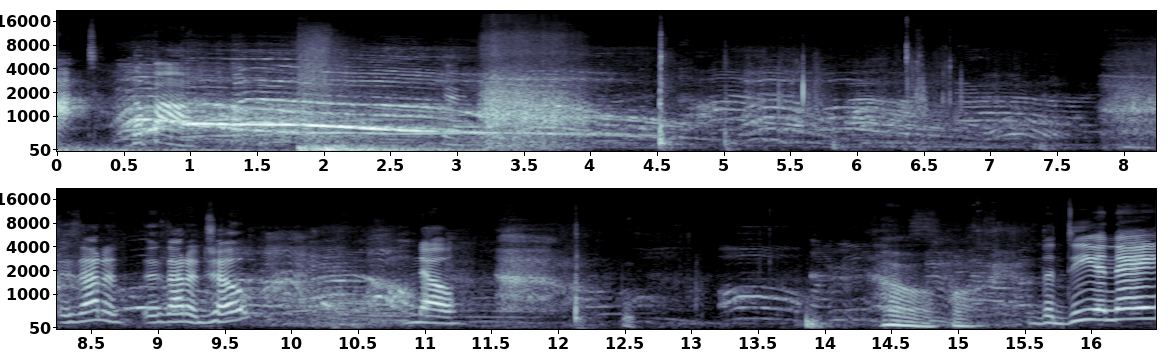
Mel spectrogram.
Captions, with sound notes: -are not the father. -[audience exclaiming] [exhales] Is that a... Is that a joke? No. Oh, boy.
